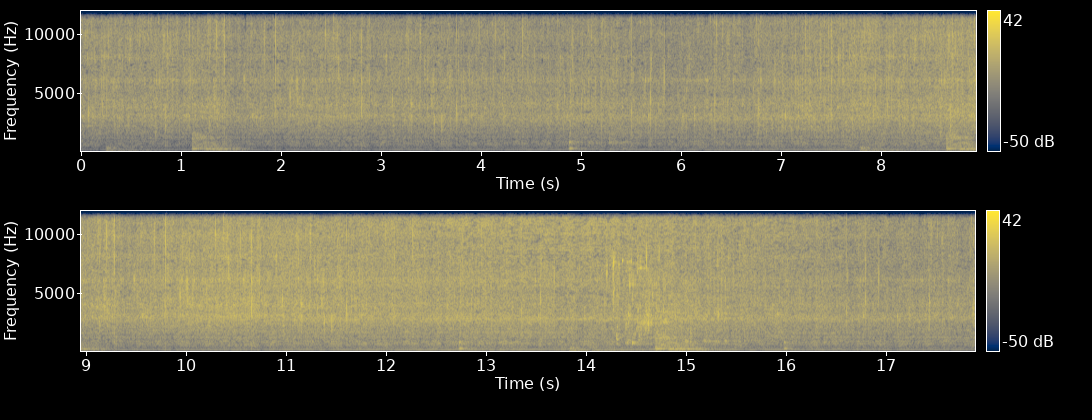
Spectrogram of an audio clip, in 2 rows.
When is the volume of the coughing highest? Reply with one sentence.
The volume of the coughing peaks at 15 seconds.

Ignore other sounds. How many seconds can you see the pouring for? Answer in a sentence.
You can hear the pouring for 2 seconds altogether.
